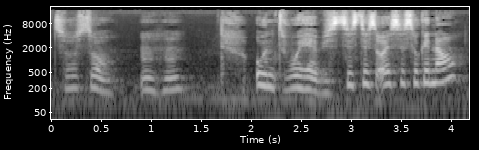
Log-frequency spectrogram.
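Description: A woman's voice: mid-range voice, lively intonation, unhurried, mellow, slight background noise, natural voice. An actress playing a defiant, curious young village woman in a radio drama, with a Bavarian accent and a sceptical, wry way of questioning. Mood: sceptical, teasing.

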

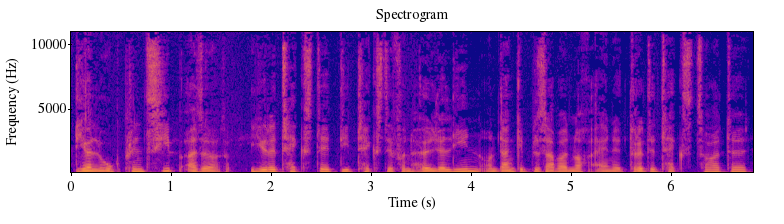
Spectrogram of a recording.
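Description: Male interviewer for a culture programme, medium pitch, measured delivery, very dry close sound. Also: a little mellow, no room sound. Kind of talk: prepared cultural radio interview.

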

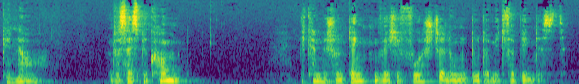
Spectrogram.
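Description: An actor playing an eloquent devil in a radio drama, arguing in emphatic, elaborate rhetoric as a persuasive tempter. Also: male voice, lowish voice, expressive, fairly quick, warm tone, slightly rough, full character voice. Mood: indignant, lurid.

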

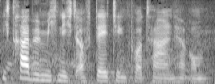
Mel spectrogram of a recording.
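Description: A woman's voice: a bass voice, animated, brisk, a crowd in the background. An actress playing a cool, witty, forward woman in a naturalistic radio drama. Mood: teasing, curious.

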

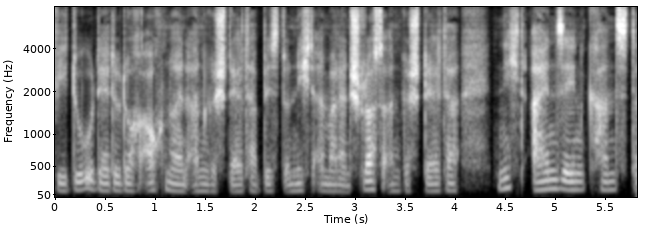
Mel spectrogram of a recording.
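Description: A man acting an aggrieved, smug former servant in a radio drama, reproachful and pedantic, with a husky, breathy voice. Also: mid-range voice, sharp tone, no room sound, studio quality. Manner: reproachful, self-righteous, pedantic.

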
